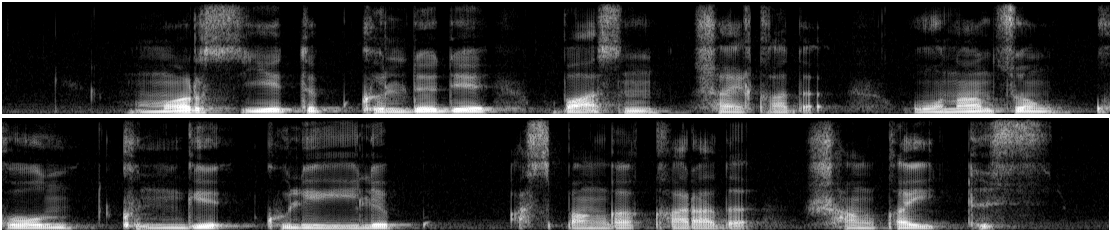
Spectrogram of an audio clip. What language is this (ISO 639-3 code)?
kaz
